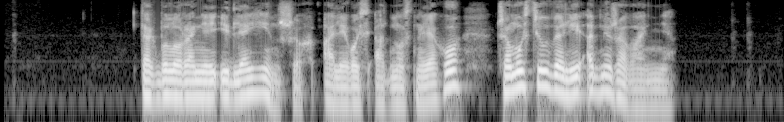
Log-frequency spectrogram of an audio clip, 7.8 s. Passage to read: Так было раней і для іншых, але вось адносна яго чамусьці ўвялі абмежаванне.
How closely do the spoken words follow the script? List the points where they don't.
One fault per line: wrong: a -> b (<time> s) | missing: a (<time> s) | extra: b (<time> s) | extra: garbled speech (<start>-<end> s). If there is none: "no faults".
no faults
